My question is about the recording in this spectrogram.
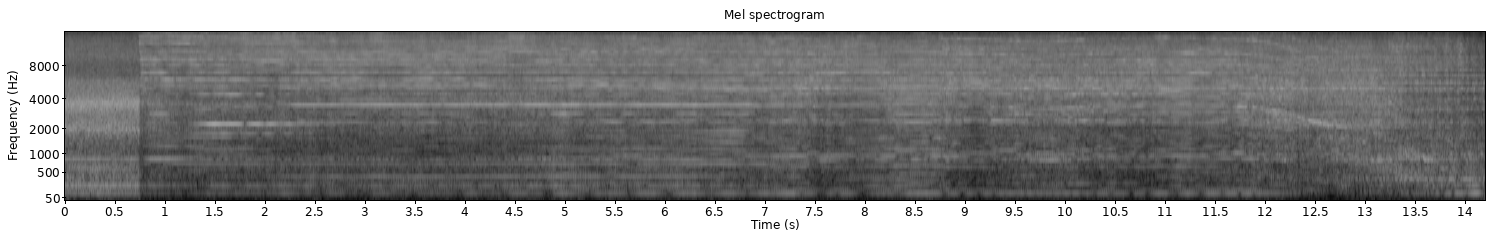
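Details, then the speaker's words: Free used table saw with a newly fitted plug, cutting wood on weak shop power: blade screams steadily then the motor note sags and winds down as the saw bogs; owner suspects insufficient power supply, something popped, wood also collapsed on itself. "It seemed like I don't have enough power out here to run this thing, though. Kind of juicing my power pretty hard."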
